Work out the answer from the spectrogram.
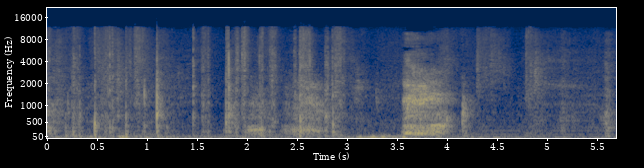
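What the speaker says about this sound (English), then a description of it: "showing the dogs again. Because they're playing. They're getting noisy." Dogs playing in a home kitchen, with rough growls, snorts and scuffling bursts close by, one louder growling burst near the end, no speech.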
